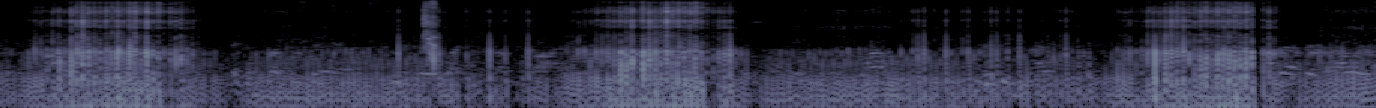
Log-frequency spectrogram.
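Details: Hutch, a male pet cat with a very loud purr, rumbles in a steady low throbbing pulse, about three to four beats a second, swelling in three louder stretches, with a person's voice heard briefly.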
